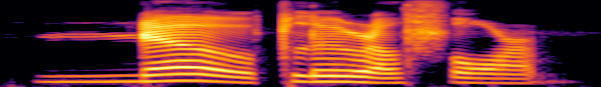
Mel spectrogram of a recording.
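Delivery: "No plural form" slow, with "No" hit firmly; slow down and punch "No" in "No plural form"; stress on no. Shown as a demonstration.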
